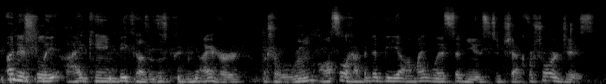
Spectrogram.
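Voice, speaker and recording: Over a remote livestream, an actor reads a formal, wordy script as an officious ship's watch officer who is polite but pushy and insistent. The delivery is fast, medium in pitch and lightly acted, with a noisy background.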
